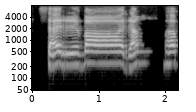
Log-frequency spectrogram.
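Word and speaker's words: सर्वारम्भपरित्यागी: Then sarvarambha parityagi. Sarva, long pronunciation. Rambha. Ra will have aghat for partial ma. Ram and then bha complete.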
